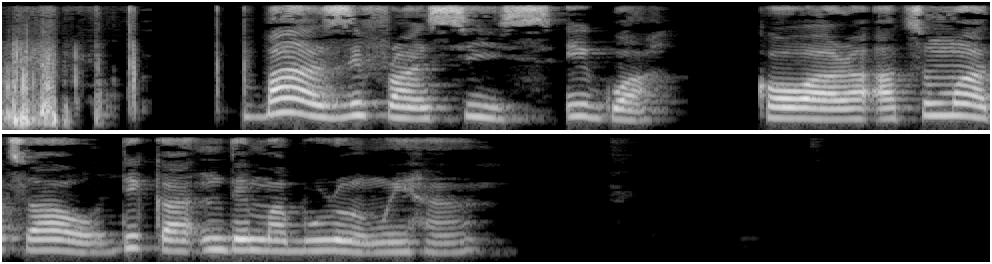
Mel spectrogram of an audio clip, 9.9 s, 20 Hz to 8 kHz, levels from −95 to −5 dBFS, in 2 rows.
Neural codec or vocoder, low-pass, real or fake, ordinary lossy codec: none; 7.2 kHz; real; MP3, 64 kbps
